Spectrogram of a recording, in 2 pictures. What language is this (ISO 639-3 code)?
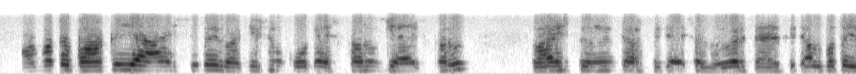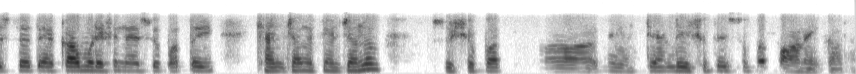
kas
